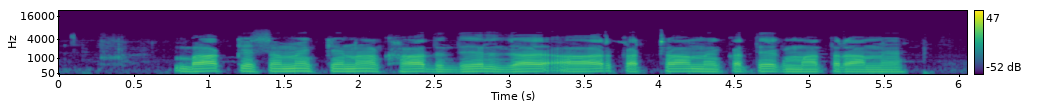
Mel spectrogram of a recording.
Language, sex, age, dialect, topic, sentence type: Maithili, male, 46-50, Bajjika, agriculture, question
